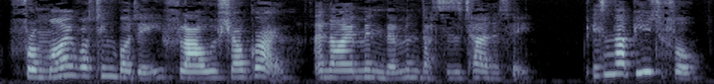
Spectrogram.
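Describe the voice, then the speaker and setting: A woman's voice: fairly high pitch, normal speed, fairly bright tone. A woman voicing an earnest, passionate and stubborn teenage girl in a story reading. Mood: rapt.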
